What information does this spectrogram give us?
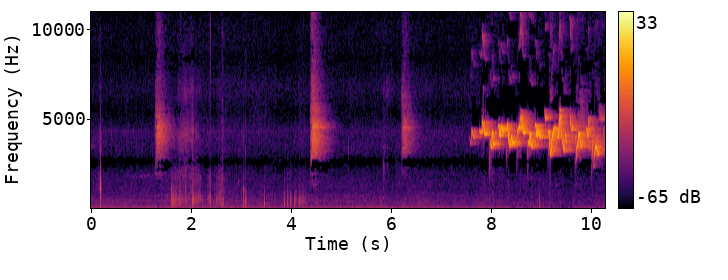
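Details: Ultramarine grosbeak: three separate short buzzy notes spaced about two seconds apart, with soft clicks and knocks between them, then a loud, rapid warbled phrase of descending slurred whistles running to the end.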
